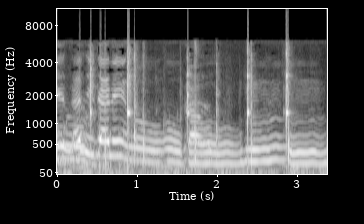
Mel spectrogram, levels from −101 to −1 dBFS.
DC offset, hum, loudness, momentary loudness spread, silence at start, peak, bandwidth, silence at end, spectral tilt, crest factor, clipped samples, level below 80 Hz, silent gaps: under 0.1%; none; -13 LUFS; 7 LU; 0 s; 0 dBFS; 11 kHz; 0 s; -5.5 dB/octave; 12 dB; 0.5%; -32 dBFS; none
